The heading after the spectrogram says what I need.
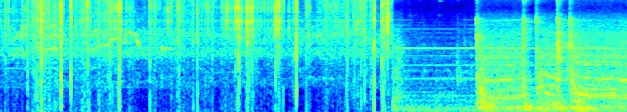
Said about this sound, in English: I'm going to plug in this power window now and I'm going to make sure this thing works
